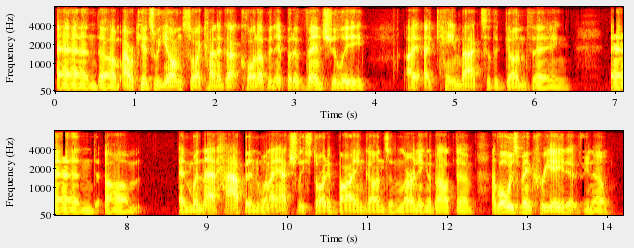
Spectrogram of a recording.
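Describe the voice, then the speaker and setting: A man's voice: low voice, moderate pace, a bit bright. A man in his forties, born in Guyana and raised in New York City, rambling through stories as a podcast guest, with frequent laughs. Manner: rambling, laughs often, restarts. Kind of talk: casual storytelling interview.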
